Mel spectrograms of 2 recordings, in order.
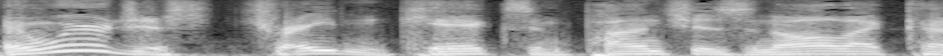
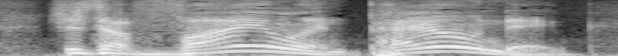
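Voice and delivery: ordinary talk, nothing marked

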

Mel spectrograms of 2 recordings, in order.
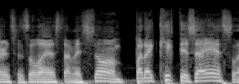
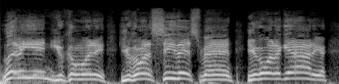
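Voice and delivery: much higher, pushy hollering; urgent drunk yell; 10 semitones higher than usual. Retold or imitated. Drunk friend yelling through door.

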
